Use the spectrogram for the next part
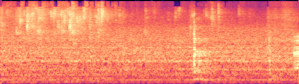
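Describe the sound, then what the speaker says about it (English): Water runs steadily from a tap while rinsing developed film in a darkroom, a close, constant hissing splash with a slight surge and clatter near the end. "When the water's running clear, empty the water out"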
